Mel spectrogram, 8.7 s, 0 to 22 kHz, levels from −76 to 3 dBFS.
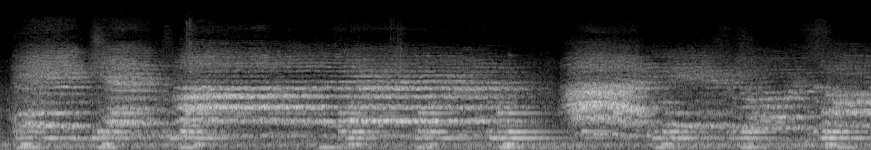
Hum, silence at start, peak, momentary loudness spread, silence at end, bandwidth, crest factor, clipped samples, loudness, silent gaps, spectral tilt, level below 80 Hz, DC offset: none; 0 s; -2 dBFS; 9 LU; 0 s; 14 kHz; 16 dB; under 0.1%; -18 LUFS; none; -5.5 dB/octave; -38 dBFS; under 0.1%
